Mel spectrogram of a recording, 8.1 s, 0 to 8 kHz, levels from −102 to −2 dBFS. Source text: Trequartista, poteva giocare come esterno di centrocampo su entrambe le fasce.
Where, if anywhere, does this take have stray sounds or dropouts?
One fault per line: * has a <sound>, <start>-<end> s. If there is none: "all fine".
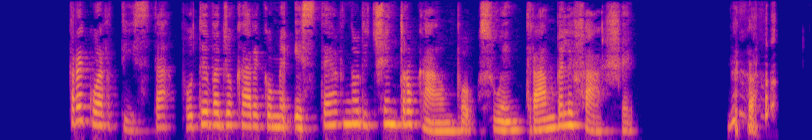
* has a laugh, 7.3-7.8 s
